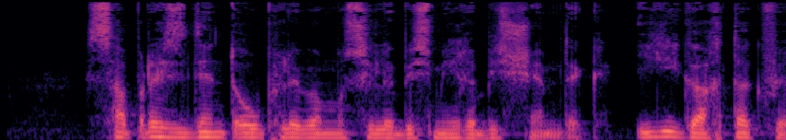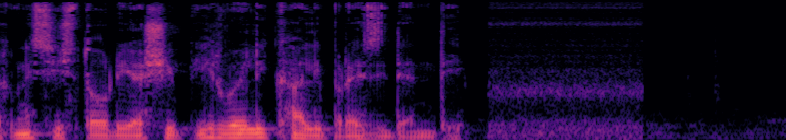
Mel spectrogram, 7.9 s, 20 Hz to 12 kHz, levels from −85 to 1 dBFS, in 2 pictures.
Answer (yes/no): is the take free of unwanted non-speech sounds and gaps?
yes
